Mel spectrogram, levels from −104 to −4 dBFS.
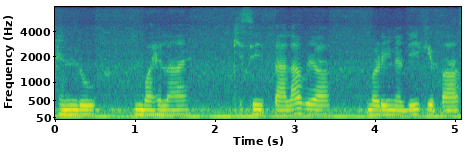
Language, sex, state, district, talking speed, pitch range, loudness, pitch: Hindi, male, Haryana, Charkhi Dadri, 105 wpm, 80-125 Hz, -16 LUFS, 120 Hz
